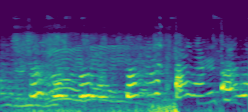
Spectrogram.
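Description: Rottweiler whining and yipping, a run of short cries that rise and fall in pitch.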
